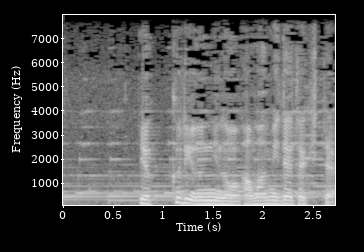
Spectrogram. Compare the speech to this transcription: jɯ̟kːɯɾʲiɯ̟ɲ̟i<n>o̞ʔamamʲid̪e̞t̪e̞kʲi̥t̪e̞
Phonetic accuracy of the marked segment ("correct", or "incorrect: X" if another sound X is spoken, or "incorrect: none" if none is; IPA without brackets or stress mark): correct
